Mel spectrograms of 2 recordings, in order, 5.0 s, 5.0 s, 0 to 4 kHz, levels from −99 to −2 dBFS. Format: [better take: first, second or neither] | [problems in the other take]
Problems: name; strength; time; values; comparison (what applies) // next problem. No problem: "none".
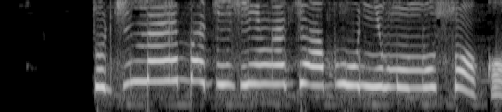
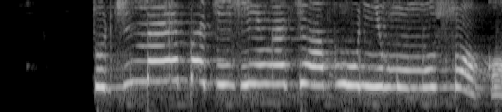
first | room echo; dies away in 1.5 s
